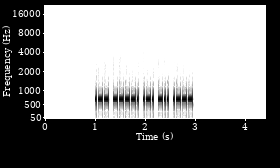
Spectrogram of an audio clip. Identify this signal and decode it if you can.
Morse code, heard as a keyed tone, about 40 wpm, 700 Hz. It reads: W9RDJ
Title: USA Call Signs - 5 Characters - Repeated 2x - 40wpm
